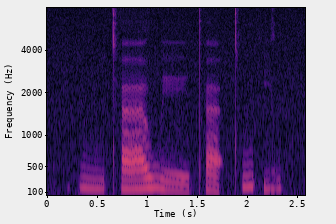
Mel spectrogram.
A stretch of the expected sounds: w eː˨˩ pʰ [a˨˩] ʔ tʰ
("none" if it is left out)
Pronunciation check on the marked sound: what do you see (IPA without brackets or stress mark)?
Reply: a˨˩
